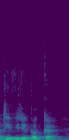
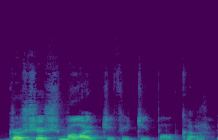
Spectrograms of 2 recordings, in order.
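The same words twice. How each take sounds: First: Said in the usual way. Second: Put-on British film-star voice; mock Cockney-actor voice; Michael Caine. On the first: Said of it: "here's mine". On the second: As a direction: do a hammed-up English actor impersonation. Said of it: "Oh, Michael Caine".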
